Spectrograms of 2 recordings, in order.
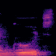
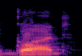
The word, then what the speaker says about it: God: Mas assim, presta atenção na pronúncia dessa palavra. Não é good, tá? Tem a expressão, a saudação, né? God bless you. A gente não fala, não é good bless you, tá bom? É God bless you.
